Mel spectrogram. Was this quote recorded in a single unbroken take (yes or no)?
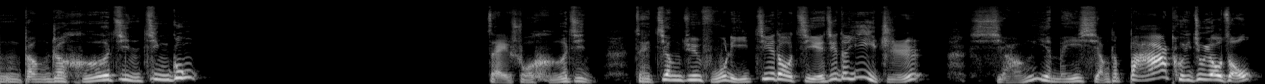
yes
